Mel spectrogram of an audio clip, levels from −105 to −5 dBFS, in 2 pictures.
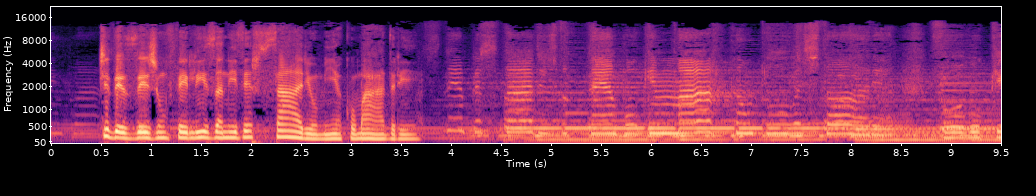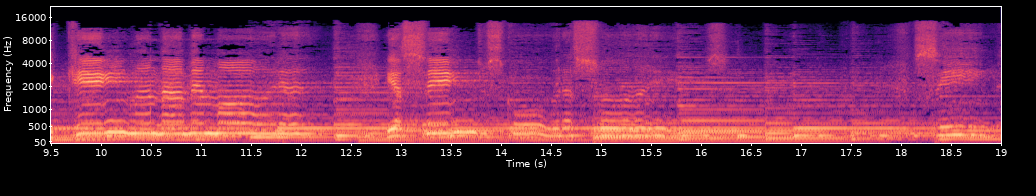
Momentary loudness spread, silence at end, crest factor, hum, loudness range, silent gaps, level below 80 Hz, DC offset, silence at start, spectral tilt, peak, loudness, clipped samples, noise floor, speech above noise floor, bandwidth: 11 LU; 0 s; 18 dB; none; 7 LU; none; -46 dBFS; under 0.1%; 0 s; -6 dB/octave; 0 dBFS; -18 LUFS; under 0.1%; -39 dBFS; 24 dB; 14.5 kHz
